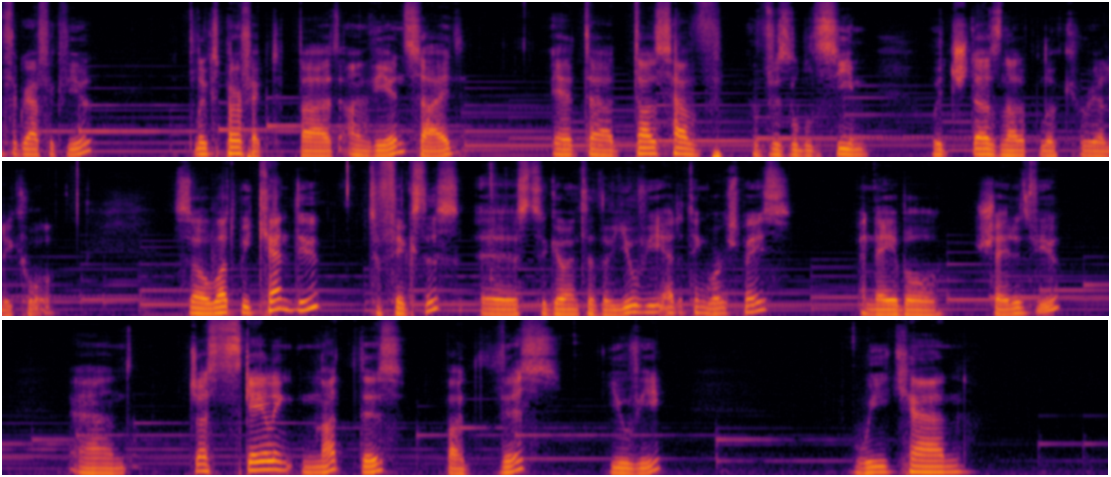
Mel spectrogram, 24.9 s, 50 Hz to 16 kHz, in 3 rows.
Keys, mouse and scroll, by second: 0.3-1.0 scroll up 2, 1.0-2.5 shift+middle drag, 2.5-6.7 scroll up 4, 11.8 click, 14.8 click, 15.8 middle click, 16.3-16.8 scroll up 2, 16.8-17.3 shift+middle drag, 17.3-18.7 scroll up 2, 18.7 s, 20.1 s, 21.6-22.1 scroll up 11.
